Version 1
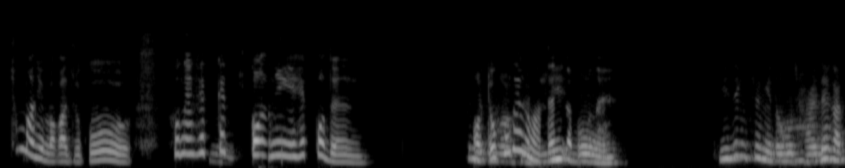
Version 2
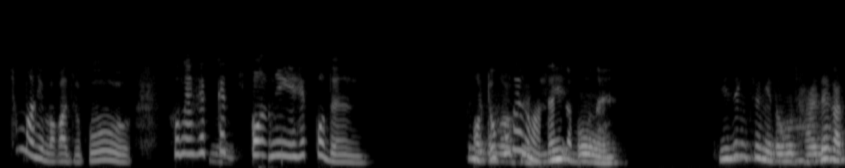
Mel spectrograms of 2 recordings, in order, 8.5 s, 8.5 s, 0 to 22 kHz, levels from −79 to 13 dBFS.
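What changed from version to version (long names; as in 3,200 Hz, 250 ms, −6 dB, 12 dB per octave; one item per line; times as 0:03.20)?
first voice: add parametric band 540 Hz −8.5 dB 0.92 octaves
master: add low-pass with resonance 2,400 Hz, resonance Q 1.7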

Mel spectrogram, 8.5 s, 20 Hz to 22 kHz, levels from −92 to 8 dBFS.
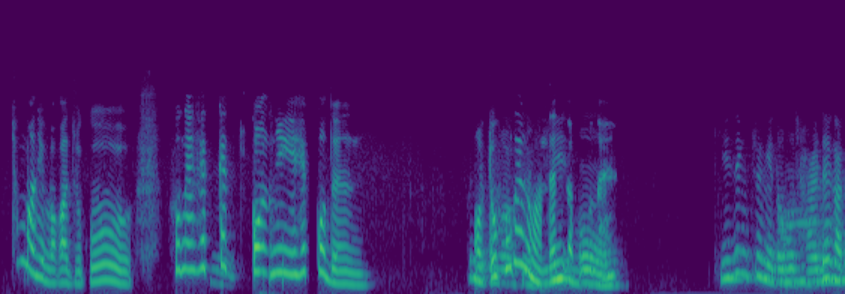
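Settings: first voice +6.0 dB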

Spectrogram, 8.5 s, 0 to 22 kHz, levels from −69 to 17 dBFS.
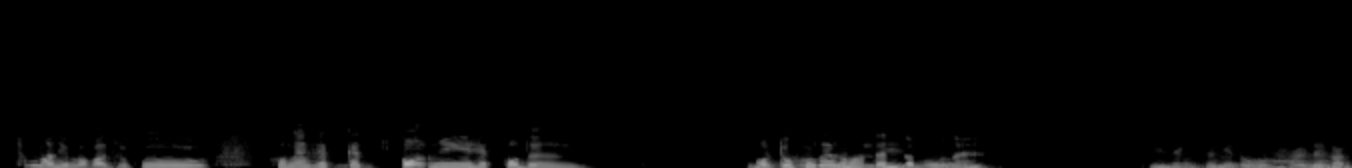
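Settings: first voice: add parametric band 540 Hz +8.5 dB 0.92 octaves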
